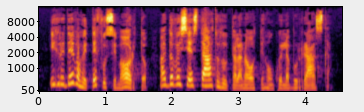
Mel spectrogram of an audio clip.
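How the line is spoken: Exclaiming. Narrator (Italian): esclamò

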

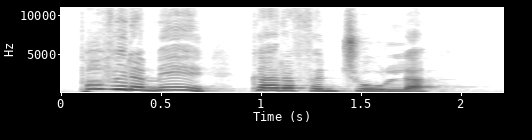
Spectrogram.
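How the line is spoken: Surprised exclamation. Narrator (Italian): esclamò madama Mantalini, arretrando sorpresa

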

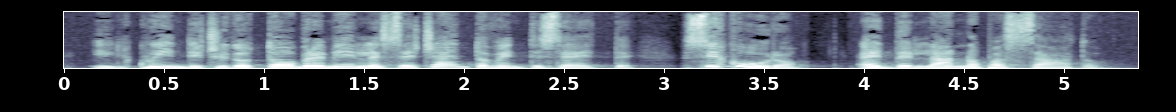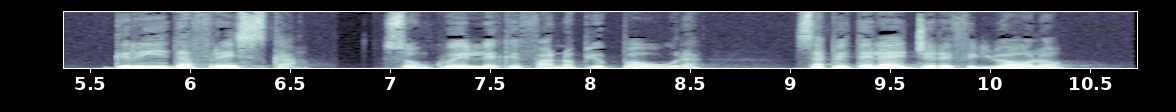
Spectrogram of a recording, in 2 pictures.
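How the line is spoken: Grave exclamation. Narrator (Italian): fatto un viso ancor più serio, esclamò

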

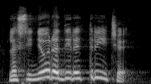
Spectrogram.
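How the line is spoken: Shouting. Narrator (Italian): la portinaia gridando

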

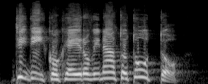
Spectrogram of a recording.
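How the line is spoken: Furious roar. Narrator (Italian): ruggite, desiderando d'aver l'amico nelle mani

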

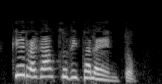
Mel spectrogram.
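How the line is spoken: Exclaiming. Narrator (Italian): esclamò Scrooge

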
